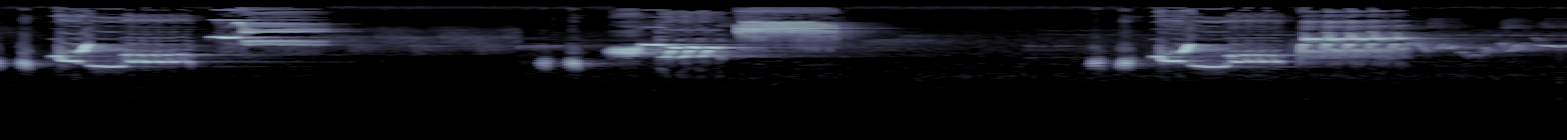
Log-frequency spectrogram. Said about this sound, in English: You also have the wood thrush from the east. Let's listen. It's one of the most iconic bird songs, this classic flute-like song, and it resonates through the forest and is just absolutely phenomenal to listen to.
